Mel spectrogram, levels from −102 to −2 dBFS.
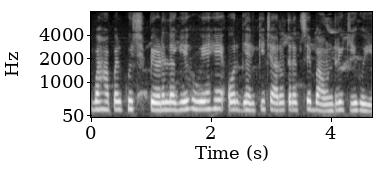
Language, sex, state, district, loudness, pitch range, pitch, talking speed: Hindi, female, Punjab, Fazilka, -16 LUFS, 210-230 Hz, 220 Hz, 215 wpm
